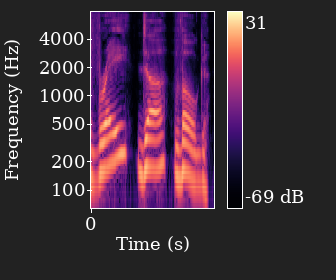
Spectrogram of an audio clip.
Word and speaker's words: Vray de Vogue: But no one ever knows how to say it. It's Vray de Vogue.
